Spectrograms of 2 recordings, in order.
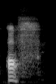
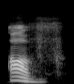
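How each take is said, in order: First: The word ends with an F sound. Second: The word ends with a V sound. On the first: The speaker calls it wrong. "It's not off" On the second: The speaker calls it right. "This F here says V, it has a V sound"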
